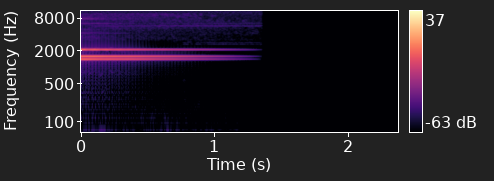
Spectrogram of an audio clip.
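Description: Bell-like chime from a logo sound effect, ringing out with a few clear tones and fading away, gone about a second in.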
